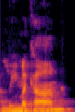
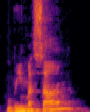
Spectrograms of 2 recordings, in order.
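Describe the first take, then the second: First: The last syllable begins with a k sound. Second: The last syllable begins with an s sound. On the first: The speaker calls it wrong. "not Limicon, as students are apt to say" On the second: The speaker calls it right. "that's pronounced Limousin"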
